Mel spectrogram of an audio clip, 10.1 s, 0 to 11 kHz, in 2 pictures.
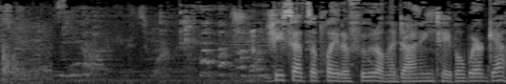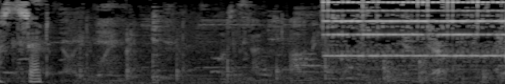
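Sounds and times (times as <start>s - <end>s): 
laughter: 1.8s - 2.8s
speech: 2.4s - 5.8s
telephone ringing in a home kitchen: 8.3s - 10.1s.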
